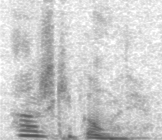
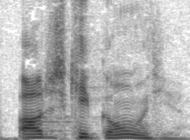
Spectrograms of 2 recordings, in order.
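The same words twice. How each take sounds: First: Very soft, understated repeat; quiet insistence. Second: Said in the usual way. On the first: Acted. Pack carrier repeating the offer to a baffled soldier, softly insistent. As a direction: say it small and quiet, not budging.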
